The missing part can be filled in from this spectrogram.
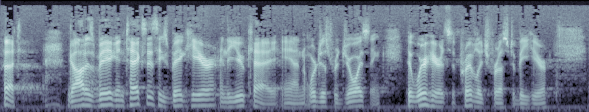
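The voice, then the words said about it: Texan accent. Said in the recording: “I do speak Texan.”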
